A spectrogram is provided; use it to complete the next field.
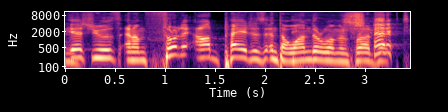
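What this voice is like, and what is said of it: Bad put-on Scottish accent. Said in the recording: “That was the worst Scottish accent ever.”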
